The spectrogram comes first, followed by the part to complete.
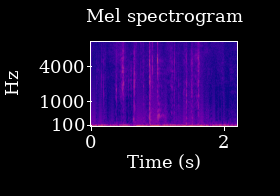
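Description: A deck of large oracle cards being shuffled by hand, giving irregular soft flicks and slaps of card against card over a steady low hum.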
